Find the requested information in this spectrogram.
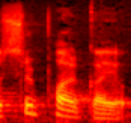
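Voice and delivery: usual speaking voice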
